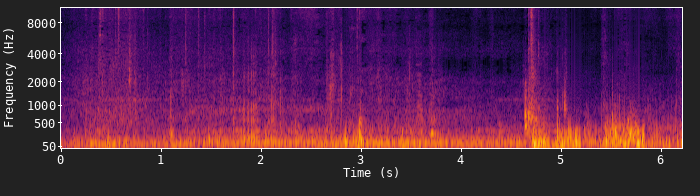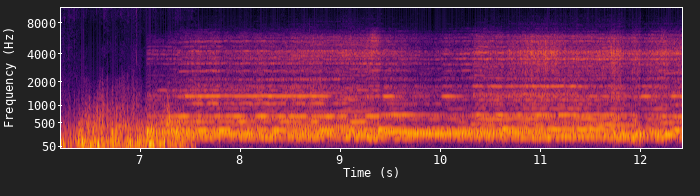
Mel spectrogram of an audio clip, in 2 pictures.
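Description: Wind rumbling on the microphone outdoors, with a single knock about halfway through. After about seven and a half seconds it gives way to background music.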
